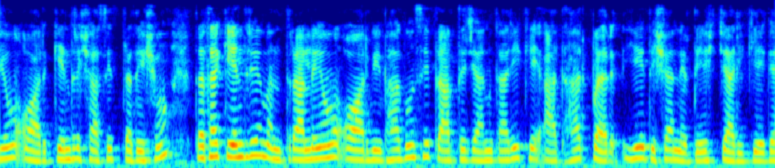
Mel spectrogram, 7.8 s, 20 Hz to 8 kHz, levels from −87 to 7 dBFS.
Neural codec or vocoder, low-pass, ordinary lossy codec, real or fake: codec, 16 kHz, 8 kbps, FunCodec, trained on LibriTTS, 25 frames a second; 7.2 kHz; none; fake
